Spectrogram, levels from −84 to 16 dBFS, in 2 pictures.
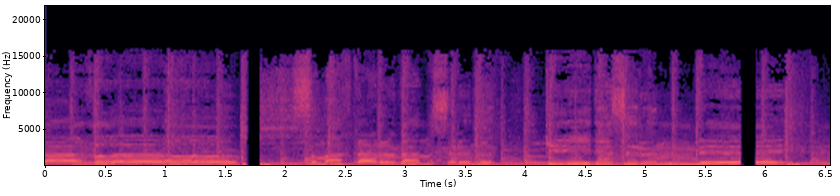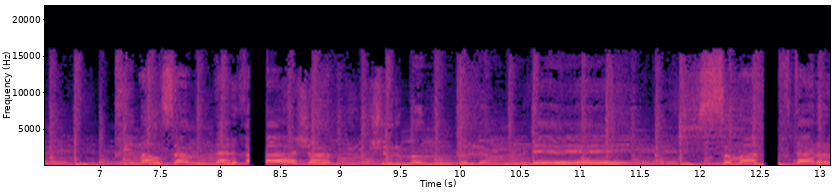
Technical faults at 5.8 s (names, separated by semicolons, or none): gap at a join of encoded pieces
